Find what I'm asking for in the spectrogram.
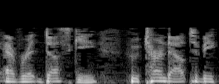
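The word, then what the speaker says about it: Dutschke: It's spelled Dutchke, but I read the GQ article, and Apparently it's pronounced Dusky.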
